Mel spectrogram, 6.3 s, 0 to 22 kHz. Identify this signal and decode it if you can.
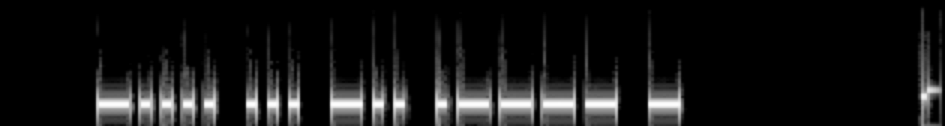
Morse code, heard as a keyed tone, about 17 wpm, 700 Hz. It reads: 6SD1T
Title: Five Challenging Letter-Number Combinations 17wpm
